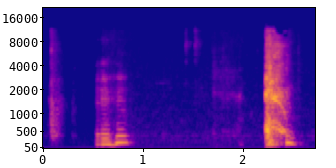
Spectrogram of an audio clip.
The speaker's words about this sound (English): I choked on water. Excuse me.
